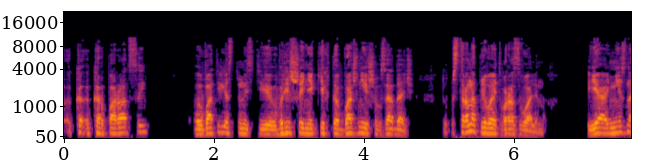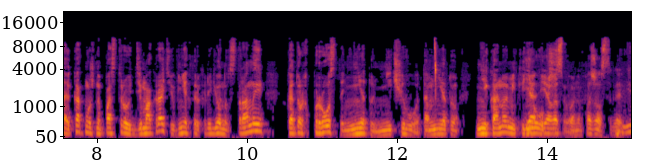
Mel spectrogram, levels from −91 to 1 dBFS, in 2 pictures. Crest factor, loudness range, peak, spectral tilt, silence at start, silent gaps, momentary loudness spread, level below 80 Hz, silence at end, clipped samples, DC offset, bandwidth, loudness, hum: 24 dB; 1 LU; -2 dBFS; -5 dB/octave; 0 s; 1.13-1.65 s, 4.96-5.04 s, 6.57-6.97 s, 10.43-10.47 s, 10.83-10.88 s, 12.98-13.04 s; 8 LU; -58 dBFS; 0 s; under 0.1%; under 0.1%; 10.5 kHz; -25 LUFS; none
